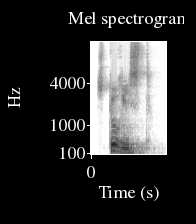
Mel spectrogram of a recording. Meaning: blind / awning manufacturer or seller
- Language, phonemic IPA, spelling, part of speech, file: French, /stɔ.ʁist/, storiste, noun, LL-Q150 (fra)-storiste.wav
